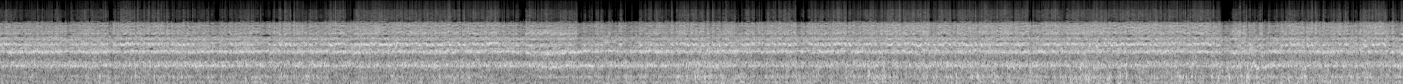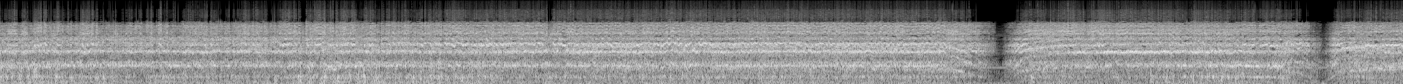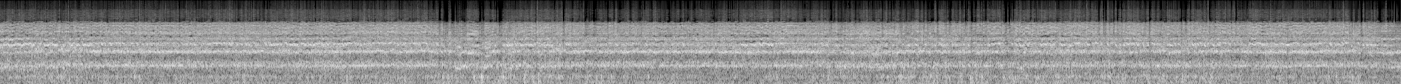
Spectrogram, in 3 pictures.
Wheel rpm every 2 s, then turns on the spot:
220, 230, 230, 230, 230, 240, 230, 230, 230, 230, 220, 210, 140, 210, 150, 230, 220, 230, 220, 220, 230.
none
